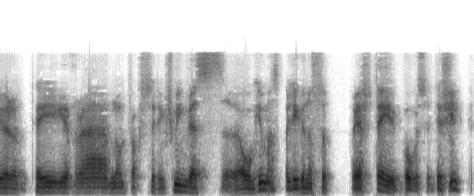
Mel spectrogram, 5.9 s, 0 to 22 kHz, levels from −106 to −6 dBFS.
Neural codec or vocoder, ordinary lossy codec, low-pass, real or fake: codec, 16 kHz, 1 kbps, X-Codec, HuBERT features, trained on LibriSpeech; AAC, 32 kbps; 7.2 kHz; fake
